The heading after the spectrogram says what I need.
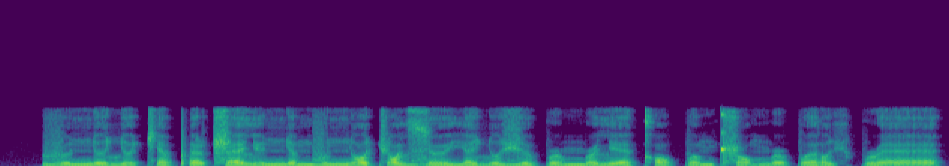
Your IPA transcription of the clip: v ø ɲ ə ʎ ə˞ c ɾ ɛ pʼ ɛ ʈ͡ʂ ɛ lʲ ø ɲ ɛ m v ə ɲ ɔ c ɔ lʲ z ø j ɛ ʎ ɔ ʑ ø p ə˞ m ə˞ lʲ ɛ kʰ ɔ p ə m ʈ͡ʂ ɔ m ə˞ p ə ɾ ɔ ç p ɹ ɛ

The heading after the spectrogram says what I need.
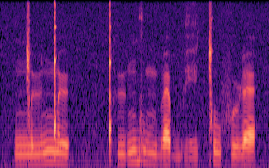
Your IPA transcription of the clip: ŋ͡ǀ ʉ ŋ͡ǃ ʏ | ǃʰ ʉ ŋ ɡ u m b æ bʱ e̤ ǀ u f u ɳ æ

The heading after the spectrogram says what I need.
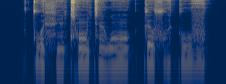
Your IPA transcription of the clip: tʷ ɤ˦ fʲ ã˨ cʰ õ˦˨ c ɛ̃˨ w õ˦ | k ɛ˦˨ sʷ ɛ̤˨ k u˦ v

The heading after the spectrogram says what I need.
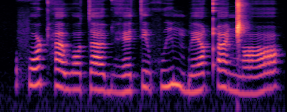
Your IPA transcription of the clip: f ɔ ʈʰ a w ɔ t a ɖʱ ɛ t e xʷ i m b ɛ qʼ ɛ ŋ͡ǁ ɑ

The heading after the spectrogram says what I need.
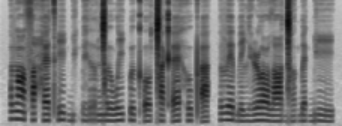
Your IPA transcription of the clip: v ã sˤ i h ɛ tʼ iː ɡ͡b i̤ k͡p e̤ r ʌ ŋ͡ǀ ɯː w i k͡p ɯ kʼ oː ǀ a kʼ ɛː h u pʼ a | v e b e ʎ i̤ ɭ oː ðˤ iː ɡ͡ǀ ʌː ɡ͡b ɛ ɡ͡b iː

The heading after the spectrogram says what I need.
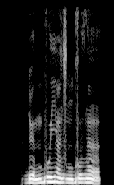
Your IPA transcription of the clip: ɠ ʏ m b u j œ̃ z ŋ ɡ u ð ə̃

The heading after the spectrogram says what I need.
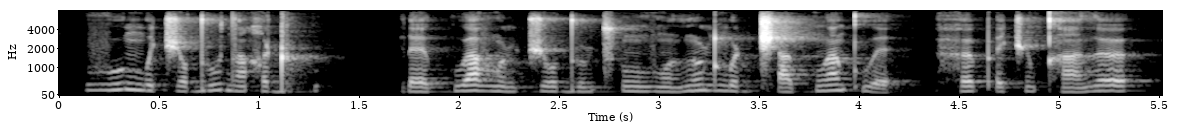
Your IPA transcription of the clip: v u ŋʷ ɛ t͡ʃ ɔ d̪ u d ã χ ə ɖ y kʷ | ɾ ɛ kʷ a v õ ɖ t͡ʃ o d̪ u ɳ t͡sʼ ũ v õ ð ũ ɖ ŋʷ ɛ ɖ t͡ʃʼ a kʷ ã kʷʼ ɛ | h œ pʼ ɛ t͡ʃ õ kʰ ã ð œ

